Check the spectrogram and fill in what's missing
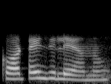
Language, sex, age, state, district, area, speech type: Malayalam, female, 18-30, Kerala, Kollam, rural, conversation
